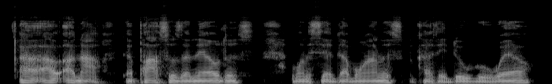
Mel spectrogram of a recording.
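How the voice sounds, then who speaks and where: On a very clean recording with a silent background, a man with a very deep, low voice talks at a fairly quick pace, with fairly even intonation and very even loudness. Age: 60s. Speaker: street preacher. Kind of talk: religious commentary. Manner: halting, repetitive.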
